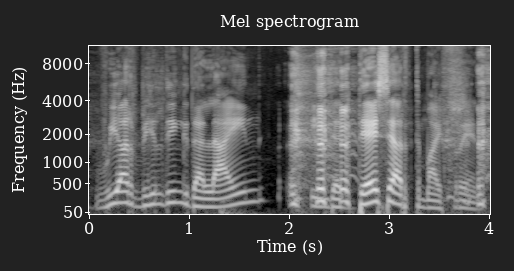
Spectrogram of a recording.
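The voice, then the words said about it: Put-on Cypriot accent. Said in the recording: “I love the Cypriot accent. ... It is the best accent that you can imagine.”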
